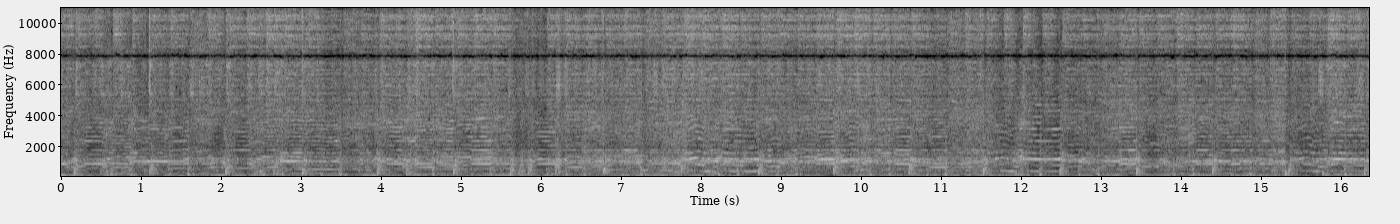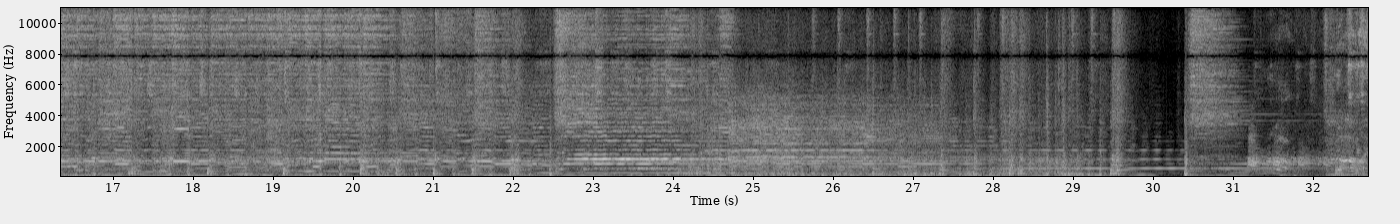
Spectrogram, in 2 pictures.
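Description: A rock band jamming live in a small room: a drum kit and an electric guitar playing loudly, with no singing. The drumming thins out in the last several seconds while the guitar carries on.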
